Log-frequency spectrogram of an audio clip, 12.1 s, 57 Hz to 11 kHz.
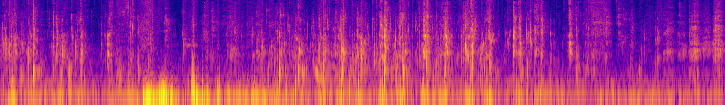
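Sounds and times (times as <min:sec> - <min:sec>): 
male English Bulldog drinking water from a bowl: 0:00.0 - 0:02.7, 0:03.3 - 0:12.0
male English Bulldog breathing heavily after a long walk: 0:10.9 - 0:12.0.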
